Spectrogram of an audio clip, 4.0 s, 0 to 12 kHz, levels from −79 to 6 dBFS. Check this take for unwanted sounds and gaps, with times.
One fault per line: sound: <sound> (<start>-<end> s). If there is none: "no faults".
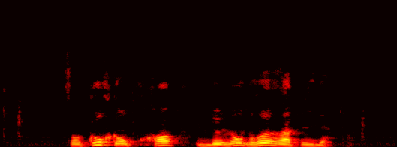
no faults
